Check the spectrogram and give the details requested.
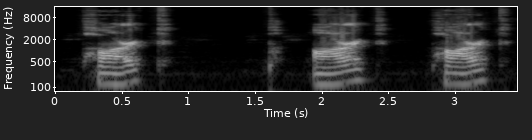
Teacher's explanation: the p in english is explosive so it's it's a little bit different from spanish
